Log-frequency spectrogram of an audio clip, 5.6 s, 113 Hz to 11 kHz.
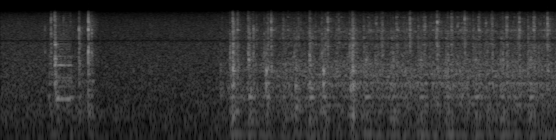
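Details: Singer Quantum L-500 sewing machine, zigzag at 1.5 width and 3.0 length: quick trial burst, then an even rapid clatter about three to four stitches a second; normal zigzag stitching.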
